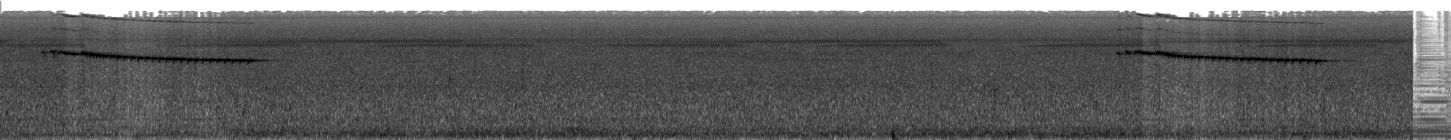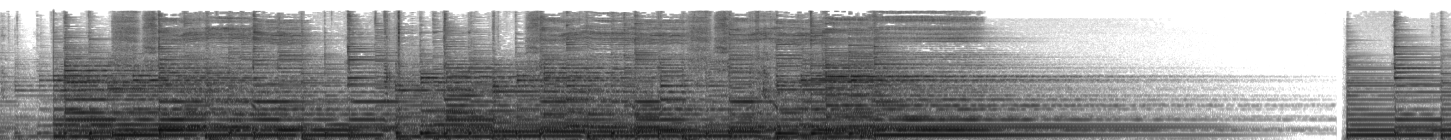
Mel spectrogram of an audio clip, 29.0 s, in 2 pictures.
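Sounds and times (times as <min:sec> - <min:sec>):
forest ambience hiss: 0:00.0 - 0:14.1
bird high descending whistle: 0:00.3 - 0:02.9, 0:11.1 - 0:14.1.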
